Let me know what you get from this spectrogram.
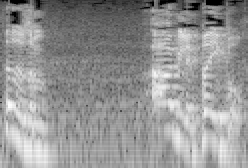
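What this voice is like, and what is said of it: Put-on Scottish accent. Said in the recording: “Back in my Scott voice.”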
